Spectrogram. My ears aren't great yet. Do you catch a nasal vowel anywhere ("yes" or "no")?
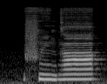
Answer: yes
